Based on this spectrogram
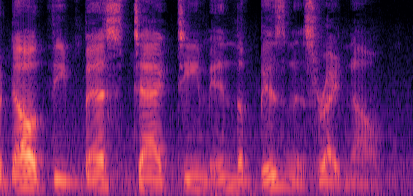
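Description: A man's fairly high, bright, sharp voice with vocal fry. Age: 30s. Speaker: wrestling podcast host. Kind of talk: solo podcast monologue reviewing wrestling shows. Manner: casual, self-described halting conversational skills.

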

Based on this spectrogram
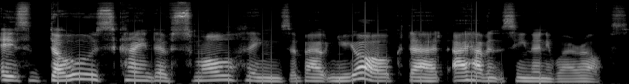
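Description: On a very clean recording with a silent background, a woman with a northern English accent speaks at a very slow pace with ordinary pitch variation. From northern England. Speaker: podcast host. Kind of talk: casual chat.

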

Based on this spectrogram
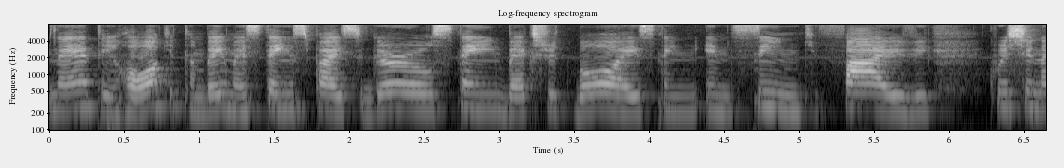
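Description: Speaking very slowly with a Brazilian accent, a woman uses a bright, sharp tone at a fairly high pitch. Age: 30s. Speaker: psychologist podcast host. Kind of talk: solo podcast talk.

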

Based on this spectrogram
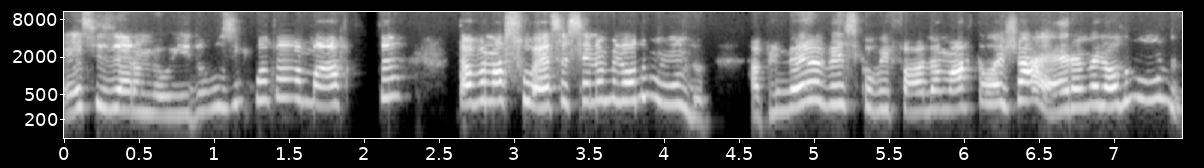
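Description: Talking at a very fast pace, a woman uses an extremely high pitch and lively intonation. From Brasília, Brazil. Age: 30s. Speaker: football player and coach. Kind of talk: casual chat.

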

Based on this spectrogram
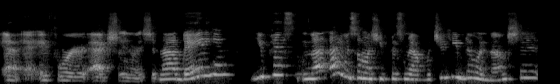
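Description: A woman talks at a very fast pace in a high pitch with very wide pitch swings. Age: 20s. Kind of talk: casual chat.

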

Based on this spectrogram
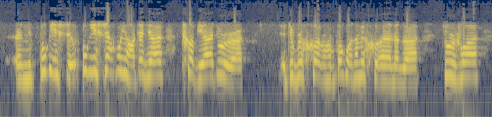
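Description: Over noticeable background noise, a woman speaks fairly quickly in a high pitch with ordinary pitch variation. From Shandong, Dezhou. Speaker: caller seeking advice about her brother. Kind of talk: radio call-in conversation. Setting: phone call.

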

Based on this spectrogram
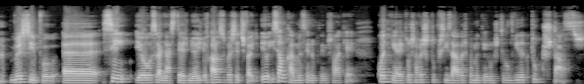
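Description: A man with a European Portuguese accent talks at a very fast pace with ordinary pitch variation, in a very clean recording against a silent background. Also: medium pitch for a man. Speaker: podcast co-host. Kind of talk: casual chat. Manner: animated.

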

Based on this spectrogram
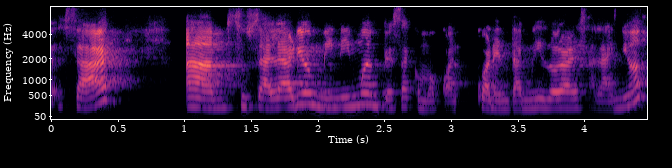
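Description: A woman's voice, bright and sharp in tone. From Canada (born in Mexico, moved at age 4). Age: 20s. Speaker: project manager in cybersecurity. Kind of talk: interview.

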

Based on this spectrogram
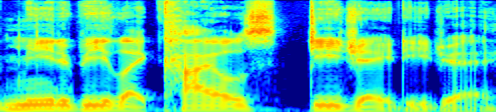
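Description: Recorded very cleanly against a silent background, a man speaks at a medium pitch with a West Coast accent. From California, Ventura. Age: 20s. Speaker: singer-songwriter and DJ. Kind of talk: casual chat. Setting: recording studio.

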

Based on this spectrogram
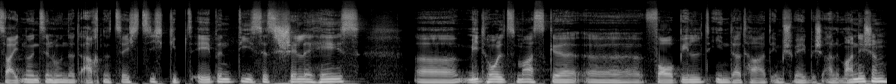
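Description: The man's delivery is very slow. Nothing can be heard in the background of this very clean recording. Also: fairly low pitch for a man. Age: 50s. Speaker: municipal technical services manager and club chronicler. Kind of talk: casual interview. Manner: frequent hesitations (äh, ähm).

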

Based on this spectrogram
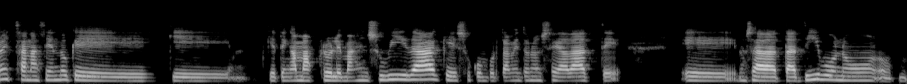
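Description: Moving at a fairly slow pace, a woman with a plain, everyday voice keeps a medium pitch and fairly even intonation. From Spain, Seville. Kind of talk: interview.

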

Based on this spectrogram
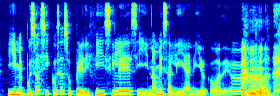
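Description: Woman's fairly high voice, fairly slow with hardly any pauses and lively intonation, against noticeable background noise. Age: 30s. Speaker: pole dance instructor and studio owner. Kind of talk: casual interview chat.

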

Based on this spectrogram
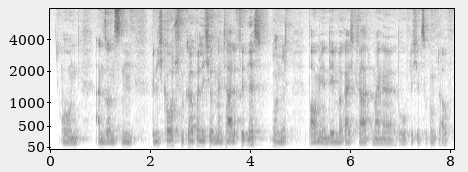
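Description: With a very deep, low pitch and ordinary pitch variation, a man talks at a moderate pace. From Germany, moved around (Lower Saxony, Hesse, NRW). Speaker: fitness and mindset coach. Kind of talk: interview.

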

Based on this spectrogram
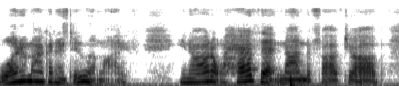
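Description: The recording is very clean, with a silent background. A Southern US accent comes through in the speech. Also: woman. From US South, South Carolina. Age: 30s. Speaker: podcast host. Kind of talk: casual monologue. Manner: talkative.

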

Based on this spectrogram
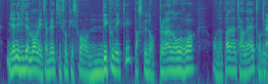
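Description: At a very fast pace, a man with a medium pitch and a dark, mellow, somewhat breathy tone speaks on a very clean recording with a silent background. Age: 50s. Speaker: festival president and entrepreneur. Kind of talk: interview. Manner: hesitant, many fillers.

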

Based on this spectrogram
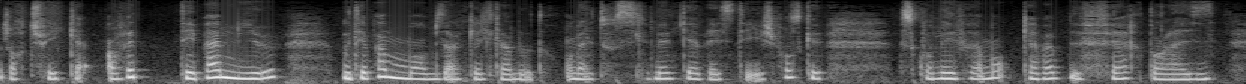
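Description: A woman with a fairly high pitch, a dark, mellow tone with a husky, rough edge, fairly even intonation and a moderate pace

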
